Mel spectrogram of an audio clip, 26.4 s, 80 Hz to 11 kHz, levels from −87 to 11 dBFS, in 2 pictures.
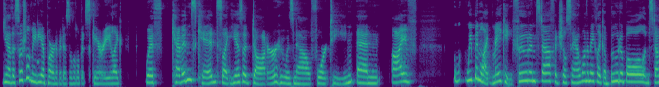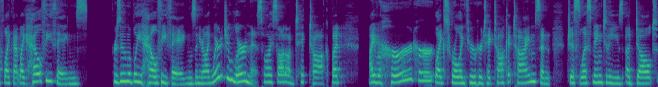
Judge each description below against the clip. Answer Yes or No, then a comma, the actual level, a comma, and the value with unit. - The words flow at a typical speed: Yes, average, 195 wpm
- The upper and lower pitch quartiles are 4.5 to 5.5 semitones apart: No, average, 3.8 semitones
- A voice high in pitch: Yes, very high, 250 Hz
